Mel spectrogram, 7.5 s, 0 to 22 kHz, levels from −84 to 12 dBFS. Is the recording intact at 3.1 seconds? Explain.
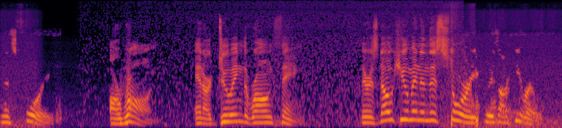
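No. Overdone noise removal runs throughout, at 3.1 s too: bands near the noise floor are cut, leaving near-silent gaps with twinkling specks and holes in the spectrogram.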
